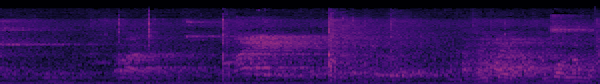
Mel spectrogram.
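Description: Doubles badminton rally in a large indoor hall: several sharp racquet strikes on the shuttlecock, with players' voices calling out between shots, all echoing off the hall's walls.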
